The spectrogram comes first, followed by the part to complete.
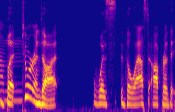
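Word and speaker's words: Turandot: I mean I pronounce the T because it's an Italian opera and they don't do silent T's.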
